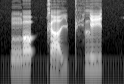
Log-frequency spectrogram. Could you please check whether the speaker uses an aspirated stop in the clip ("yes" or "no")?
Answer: yes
